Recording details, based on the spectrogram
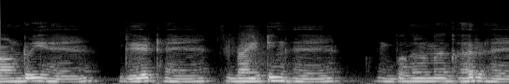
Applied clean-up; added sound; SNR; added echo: neural separator model SepFormer DNS4.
